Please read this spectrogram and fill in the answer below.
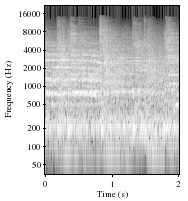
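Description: Live band playing a murga song, with drum kit and percussion hits over sustained instruments.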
